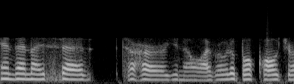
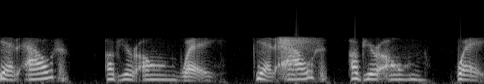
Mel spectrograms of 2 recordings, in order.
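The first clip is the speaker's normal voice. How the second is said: acted-out, emphatic, firm, insistent, commanding, said twice. Retelling words a voice spoke while walking back to the hotel, retelling a loud command. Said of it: "And he said loudly".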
